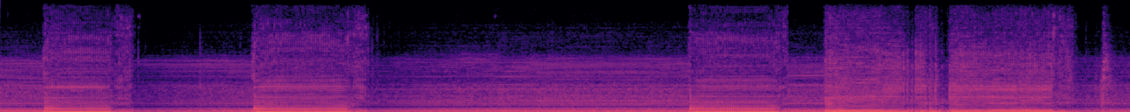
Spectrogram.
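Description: An air hammer rattles loudly against metal in short bursts.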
